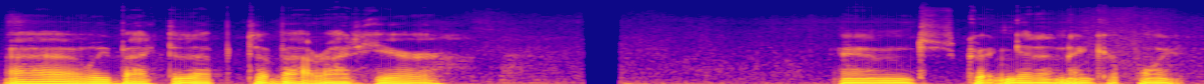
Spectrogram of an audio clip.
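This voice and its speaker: A man chatting casually as an in-game guide, speaking in a hesitant, halting way. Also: low voice, level tone, gravelly, mellow, breathy edge. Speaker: role-play guide greeting visitors. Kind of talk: casual in-game role-play chat.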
